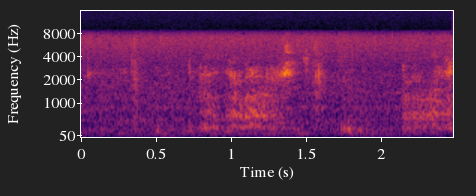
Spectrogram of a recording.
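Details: Chihuahua playing in the morning, making funny noises: a run of low, rough grumbling growls with breathy, snorting bursts spread over about two and a half seconds.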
